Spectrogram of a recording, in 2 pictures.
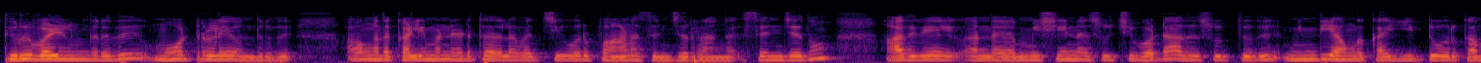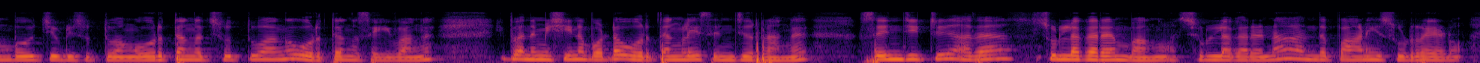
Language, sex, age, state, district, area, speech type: Tamil, female, 30-45, Tamil Nadu, Thoothukudi, rural, spontaneous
